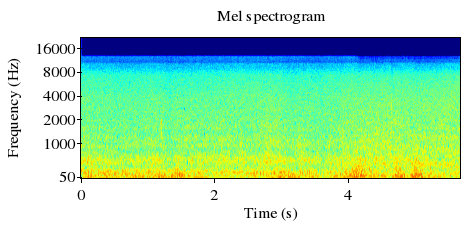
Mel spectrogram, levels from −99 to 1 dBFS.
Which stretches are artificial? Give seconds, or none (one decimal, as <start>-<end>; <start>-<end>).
none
